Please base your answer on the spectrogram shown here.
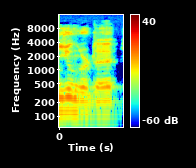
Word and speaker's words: Junger: So you said that when you were in Liberia, you were on assignment with Sebastian Junger. Is that how you pronounce his name? Yeah, I was on with Sebastian Junger, the best-selling author of The Perfect Storm.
